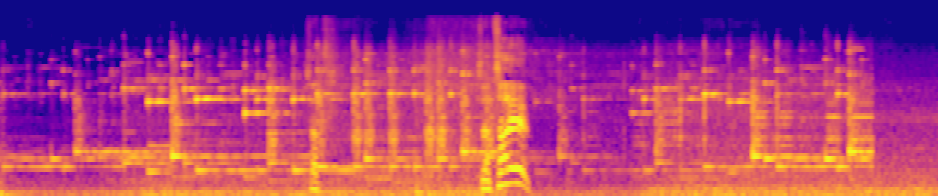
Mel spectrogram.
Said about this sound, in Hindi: वो उसका फाजिल भाई का और टाटा वाले का फोन आ रहा है, उठाओ।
